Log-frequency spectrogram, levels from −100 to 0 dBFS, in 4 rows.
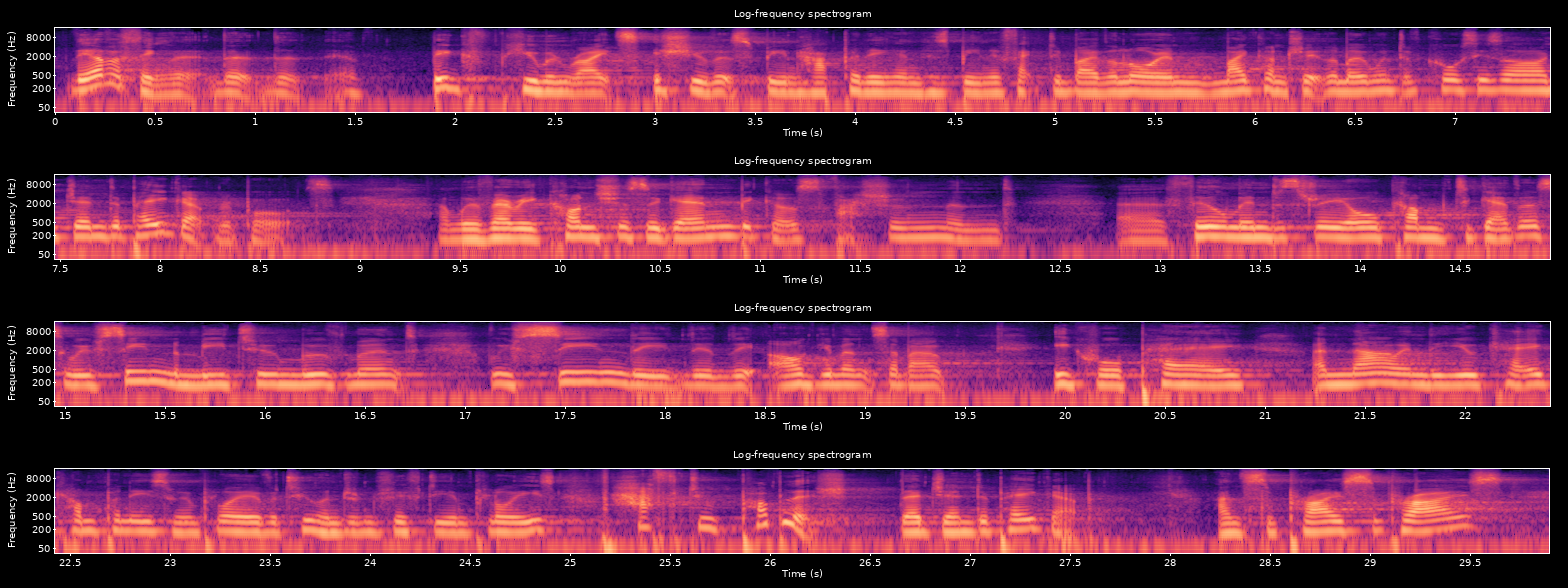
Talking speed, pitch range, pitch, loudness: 175 wpm, 155-180 Hz, 170 Hz, -22 LUFS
